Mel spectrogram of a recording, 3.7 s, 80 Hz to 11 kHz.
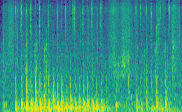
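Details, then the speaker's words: Chevy Colorado ZR2 with Peak Suspension upper control arms: quick repeated dull clunks as front suspension is worked, mainly driver's side front bushing, passenger side too; worn red poly bushings, replaced with delrin. "it's the driver's side one the front side of it is making most of the noise passenger side is making some noise too"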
